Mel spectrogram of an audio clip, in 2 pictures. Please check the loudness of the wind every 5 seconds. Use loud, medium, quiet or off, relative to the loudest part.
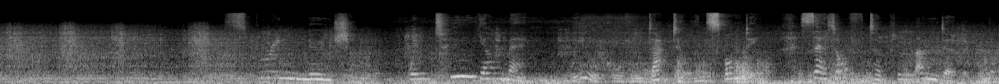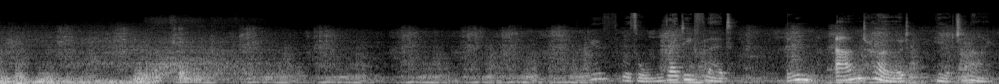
medium, loud, loud, off.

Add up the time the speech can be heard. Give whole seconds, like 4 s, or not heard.
12 s.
